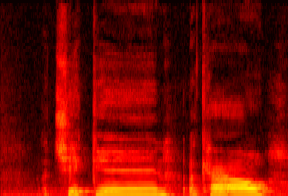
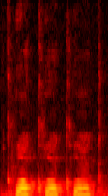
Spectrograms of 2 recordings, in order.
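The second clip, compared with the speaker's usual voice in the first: pig clucking; 3 semitones higher, 6 dB quieter than usual. A narrator's reading. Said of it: "he closed his eyes and said".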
